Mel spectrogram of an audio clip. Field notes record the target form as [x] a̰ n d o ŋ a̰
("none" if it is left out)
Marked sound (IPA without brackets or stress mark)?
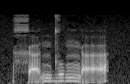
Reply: x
